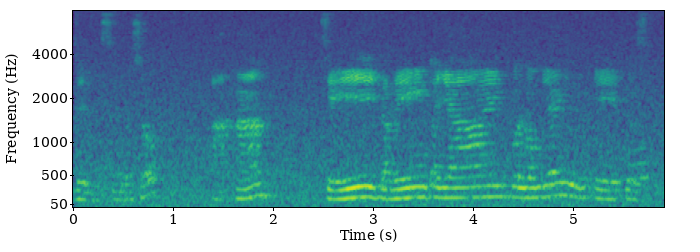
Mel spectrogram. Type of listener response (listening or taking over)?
listening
